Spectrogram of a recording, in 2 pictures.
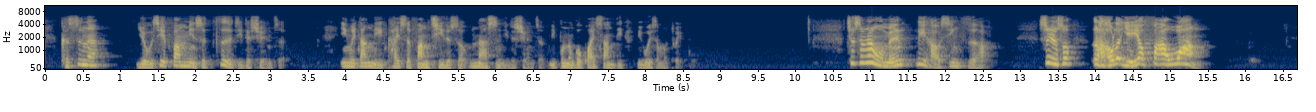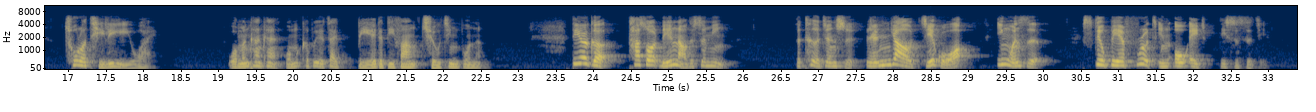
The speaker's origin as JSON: {"language": "Chinese", "country": "China", "said": "就是我们中国人自己这一种观念"}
